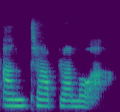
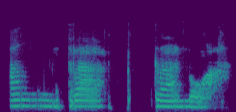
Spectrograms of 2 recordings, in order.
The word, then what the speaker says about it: entrepreneur: Nah, kalau tulisan ini entrepreneur bacanya antrapranoa bacanya ang bukan angtra pranoa.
